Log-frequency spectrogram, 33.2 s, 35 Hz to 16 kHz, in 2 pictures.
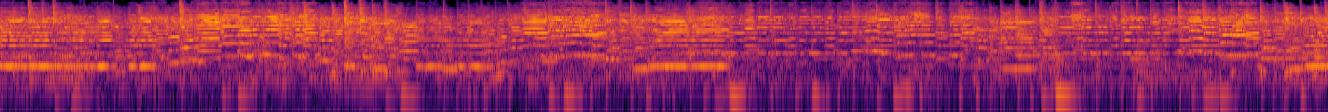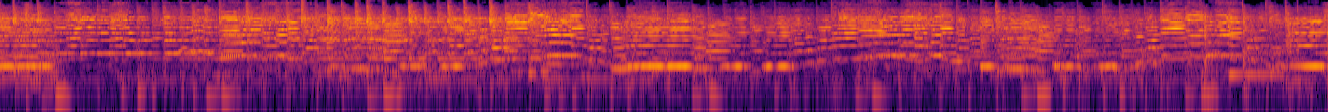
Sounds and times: Pizzicato: 0.0s - 33.2s
Speech: 0.0s - 33.2s.

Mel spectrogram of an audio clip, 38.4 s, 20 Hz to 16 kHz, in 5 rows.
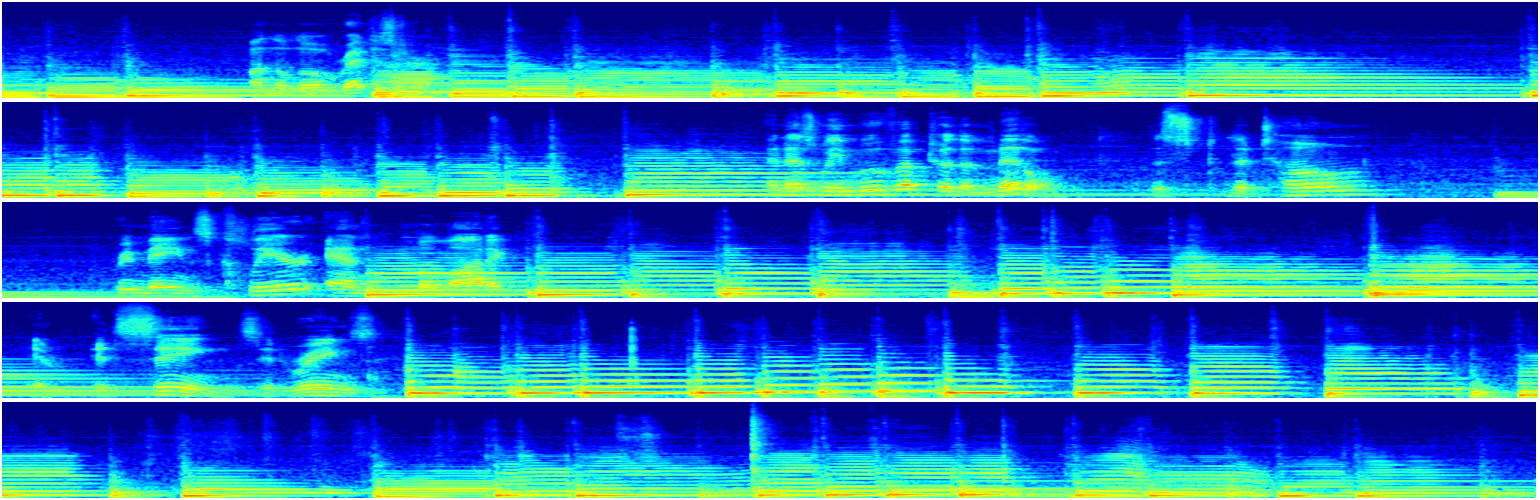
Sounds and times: Cello: 0.0s - 13.6s, 14.4s - 38.3s
Double bass: 0.0s - 38.3s
Speech: 1.2s - 2.2s, 11.5s - 14.6s, 15.9s - 18.0s, 23.2s - 25.0s.

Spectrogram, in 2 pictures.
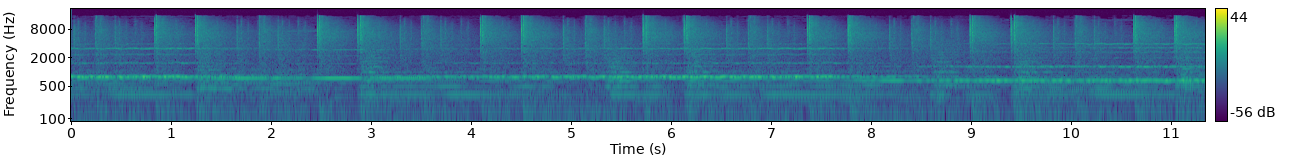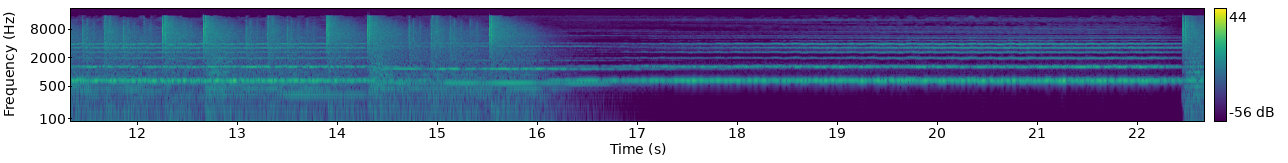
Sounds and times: Music: 0.0s - 22.6s.

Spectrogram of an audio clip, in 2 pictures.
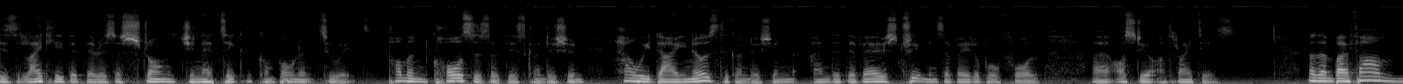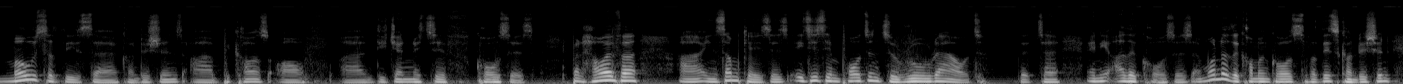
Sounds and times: Speech: 0.0s - 12.4s, 13.1s - 28.0s.

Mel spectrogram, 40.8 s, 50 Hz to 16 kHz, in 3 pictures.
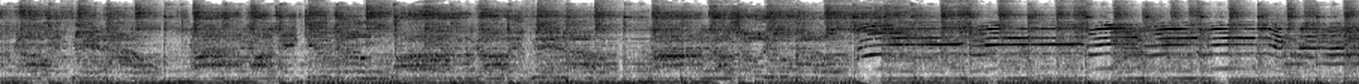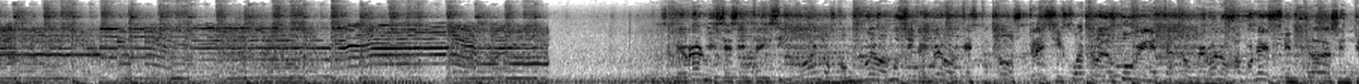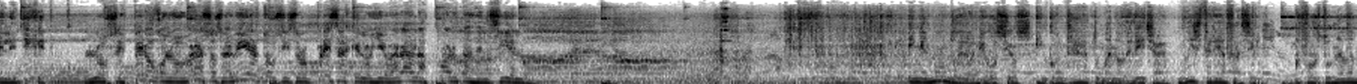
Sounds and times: Music: 0.0s - 19.1s, 20.3s - 34.5s
Speech: 20.2s - 32.6s, 36.2s - 40.7s.

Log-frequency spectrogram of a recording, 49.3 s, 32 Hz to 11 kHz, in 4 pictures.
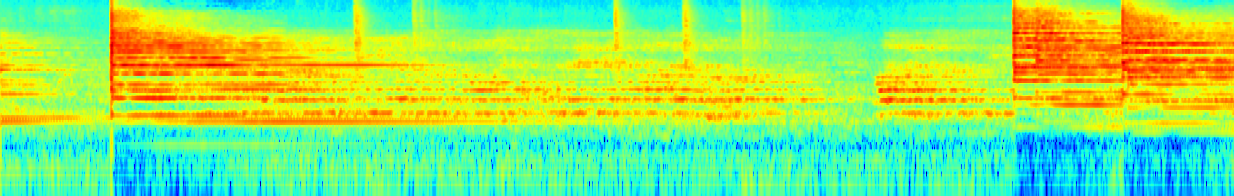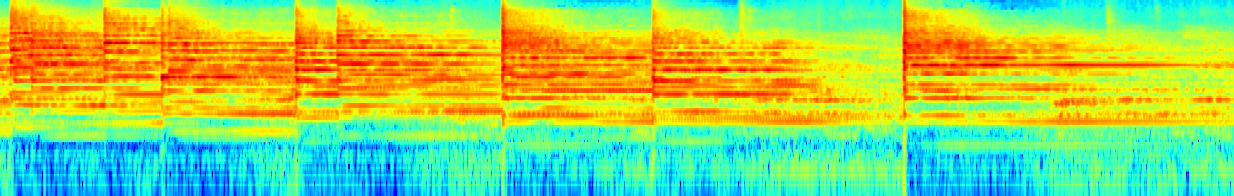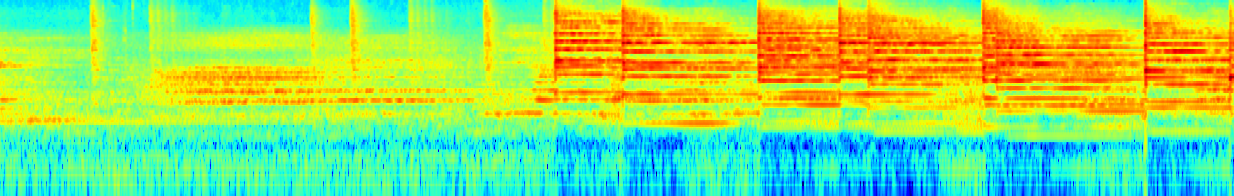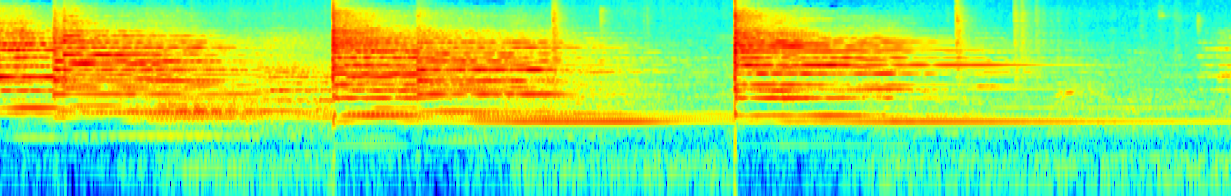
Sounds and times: Bell: 0.0s - 8.0s, 10.1s - 49.3s.

